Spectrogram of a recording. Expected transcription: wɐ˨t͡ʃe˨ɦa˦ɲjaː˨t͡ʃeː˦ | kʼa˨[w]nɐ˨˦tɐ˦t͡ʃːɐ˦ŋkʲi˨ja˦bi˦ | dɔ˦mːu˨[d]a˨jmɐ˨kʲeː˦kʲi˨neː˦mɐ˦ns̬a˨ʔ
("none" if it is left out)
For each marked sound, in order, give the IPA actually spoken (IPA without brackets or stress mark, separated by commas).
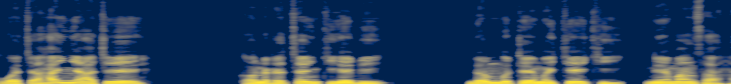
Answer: w, t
